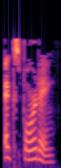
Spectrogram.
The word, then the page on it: exporting: British English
